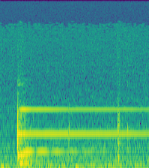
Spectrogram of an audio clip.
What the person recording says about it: this is made from one piece of aluminum. It's got a very nice ring to it.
